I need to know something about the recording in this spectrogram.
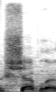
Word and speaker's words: Schebler: schebler up to bat or Shepler that's how the the announcers pronouncing his last name's schebler I'll try to remember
